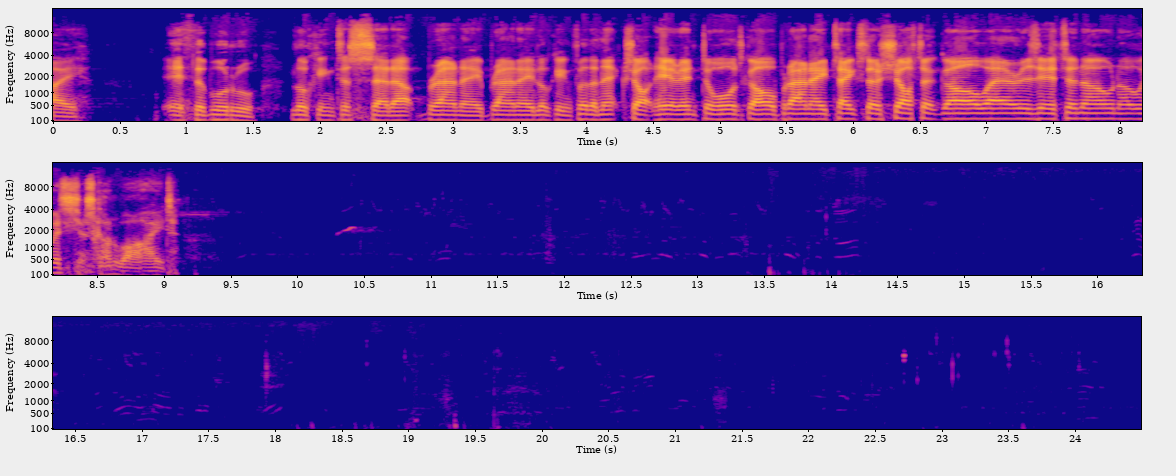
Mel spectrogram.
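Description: Horses gallop, hooves thudding on grass.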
